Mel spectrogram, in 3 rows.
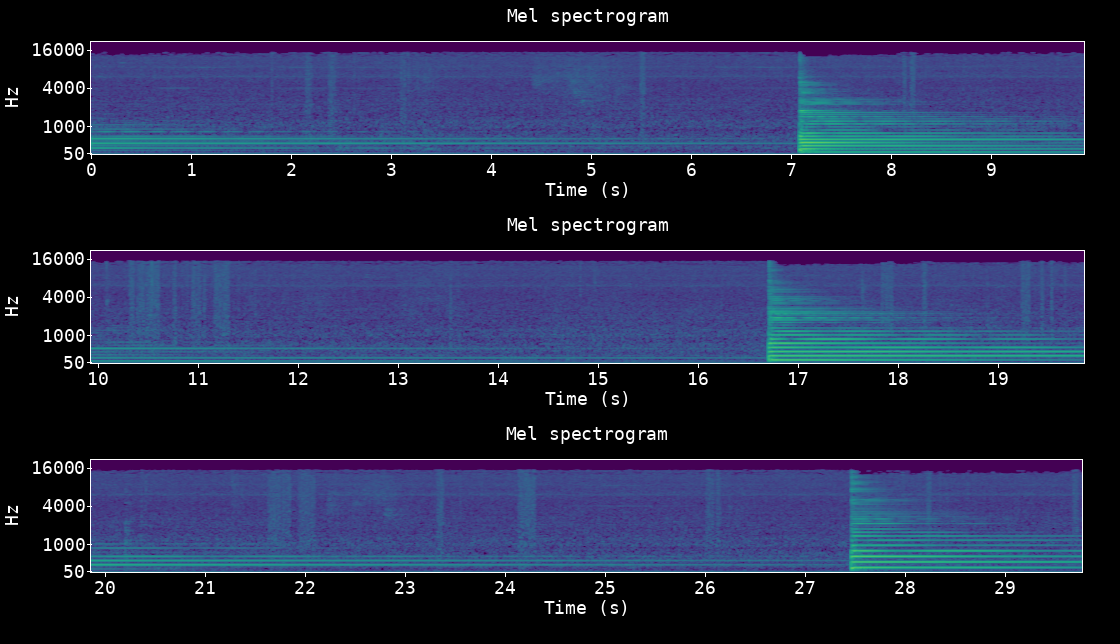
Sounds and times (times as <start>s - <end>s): Music: 0.0s - 14.0s, 16.7s - 26.5s, 27.4s - 29.7s.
